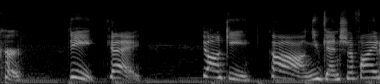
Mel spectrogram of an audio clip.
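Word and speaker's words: Dikke: you guys told me her name is pronounced DK DK yeah DK but I pronounced her name dyky as if she is um Greek question mark um I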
